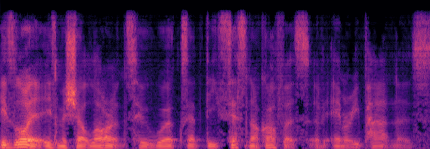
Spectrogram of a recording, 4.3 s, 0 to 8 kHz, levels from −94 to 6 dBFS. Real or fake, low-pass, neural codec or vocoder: fake; 7.2 kHz; vocoder, 24 kHz, 100 mel bands, Vocos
